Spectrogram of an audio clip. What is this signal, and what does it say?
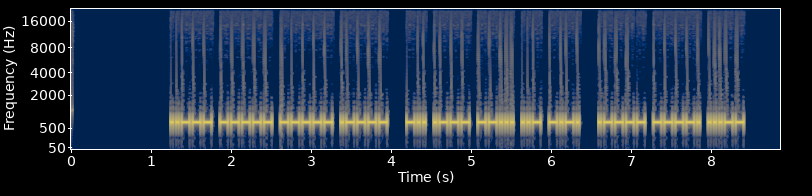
Morse code, heard as a keyed tone, about 36 wpm, 700 Hz. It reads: 2001 DJ7UC 193
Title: Worked All Europe DX Contest - QTC Exchange - 35wpm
